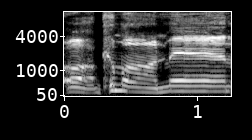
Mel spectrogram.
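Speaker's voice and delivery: very high, very slow, drawn-out surfer-dude drawl. Retelling how a dubbed movie character talked: surfer voice imitation. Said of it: "his voice was like a surfer".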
